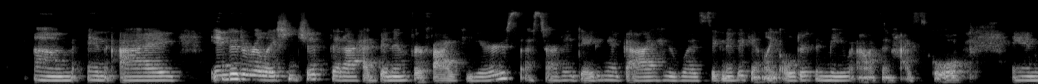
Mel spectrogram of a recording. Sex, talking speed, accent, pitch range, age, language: female, 185 wpm, American, 185-200 Hz, 20-39, English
